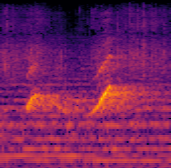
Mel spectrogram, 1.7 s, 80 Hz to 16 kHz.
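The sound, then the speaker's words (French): Two short rising whistles, one after the other with a brief pause between, over a faint steady background hum: a hunter on a turkey hunt, around 8:50, whistling as a warning that he is about to ready his gun. No one speaks. “Il siffle pour prévenir qu'il s'apprête à armer.”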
